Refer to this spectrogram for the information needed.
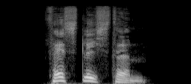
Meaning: strong dative masculine/neuter singular superlative degree of festlich
- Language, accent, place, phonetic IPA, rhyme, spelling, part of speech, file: German, Germany, Berlin, [ˈfɛstlɪçstəm], -ɛstlɪçstəm, festlichstem, adjective, De-festlichstem.ogg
